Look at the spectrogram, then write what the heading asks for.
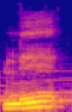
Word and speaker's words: lehren: Mais lehren, c'est-à-dire enseigner, parce qu'à ce niveau, c'est deux consonnes bien sûr, mais c'est le H qui vient premièrement. Donc une fois que le H vient après le E, il faut prononcer le E long.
